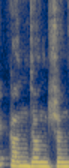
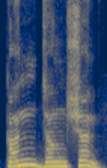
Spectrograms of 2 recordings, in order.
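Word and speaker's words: conjunction: ये आते हैं हमारे कंजंक्शन से। कंजंक्शन, इसकी जो सही प्रोनाउंसिएशन होती है that is known as कंजंक्शन। कंजक्शन नहीं होती कि इंजेक्शन सा फेंक के मार रहे हो, कंजंक्शन।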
